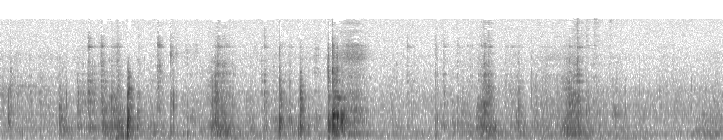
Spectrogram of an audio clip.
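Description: Metal hand tools working on the motorcycle's bolts: irregular sharp clicks and several short scraping strokes, the loudest about four seconds in.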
